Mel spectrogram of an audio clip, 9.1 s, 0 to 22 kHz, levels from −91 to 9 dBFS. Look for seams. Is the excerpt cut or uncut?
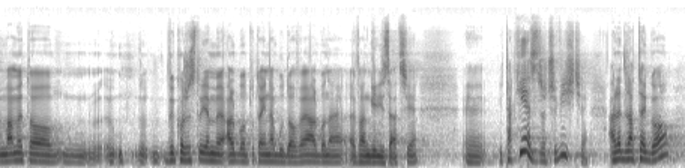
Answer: uncut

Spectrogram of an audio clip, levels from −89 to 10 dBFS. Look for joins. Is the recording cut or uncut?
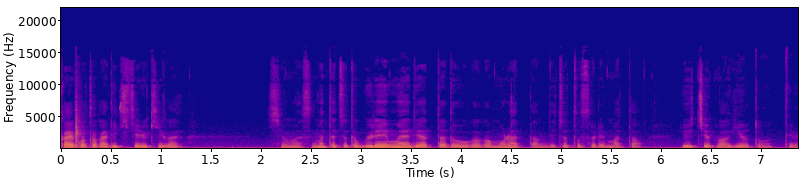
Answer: uncut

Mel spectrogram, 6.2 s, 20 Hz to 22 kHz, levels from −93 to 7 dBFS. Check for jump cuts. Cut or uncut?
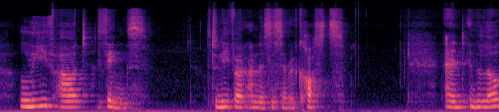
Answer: cut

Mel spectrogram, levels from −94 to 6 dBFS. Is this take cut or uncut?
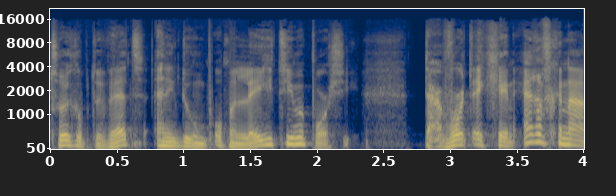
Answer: cut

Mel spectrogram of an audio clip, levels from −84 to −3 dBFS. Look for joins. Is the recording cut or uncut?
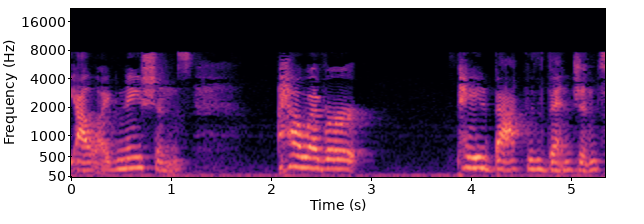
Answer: cut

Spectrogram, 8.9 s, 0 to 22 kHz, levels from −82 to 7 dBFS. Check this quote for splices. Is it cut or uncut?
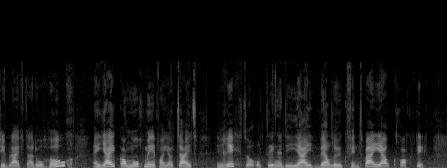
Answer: uncut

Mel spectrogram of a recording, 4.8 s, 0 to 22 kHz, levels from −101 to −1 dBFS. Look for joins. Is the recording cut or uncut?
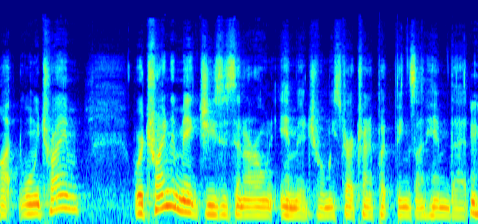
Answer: uncut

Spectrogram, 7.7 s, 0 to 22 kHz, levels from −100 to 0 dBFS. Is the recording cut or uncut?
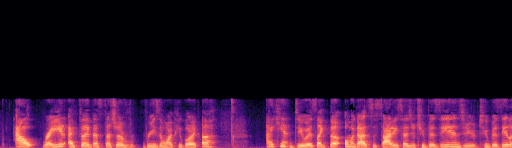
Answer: uncut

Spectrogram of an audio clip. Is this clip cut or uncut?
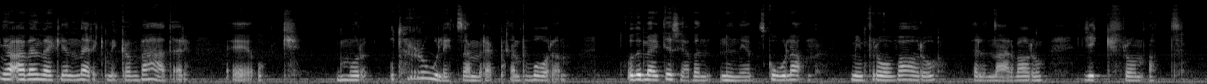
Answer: cut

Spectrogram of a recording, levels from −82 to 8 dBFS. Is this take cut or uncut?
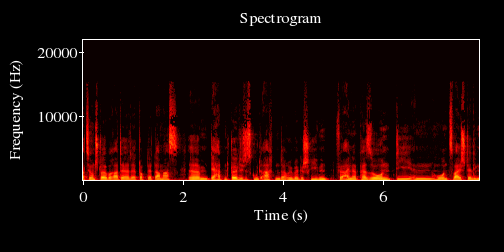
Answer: cut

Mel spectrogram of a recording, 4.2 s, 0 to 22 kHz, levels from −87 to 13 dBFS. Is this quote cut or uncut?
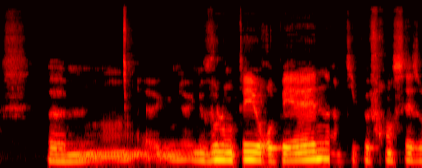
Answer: cut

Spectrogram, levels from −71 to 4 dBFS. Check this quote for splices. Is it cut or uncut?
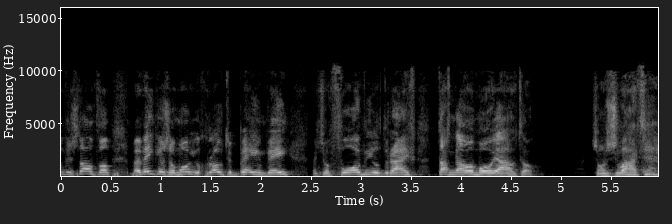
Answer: cut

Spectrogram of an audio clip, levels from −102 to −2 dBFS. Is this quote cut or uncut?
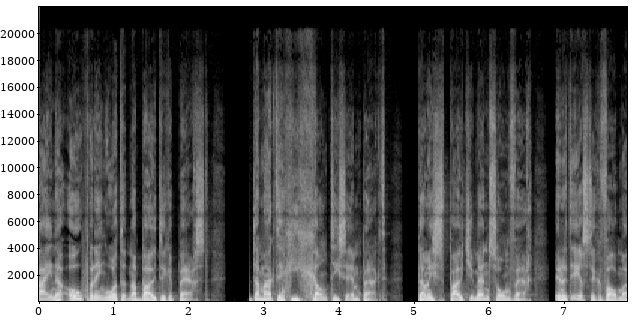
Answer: uncut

